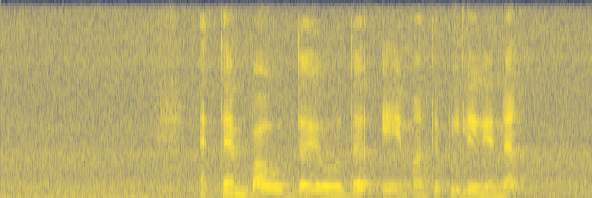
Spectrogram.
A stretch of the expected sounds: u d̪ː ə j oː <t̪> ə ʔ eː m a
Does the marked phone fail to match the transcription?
yes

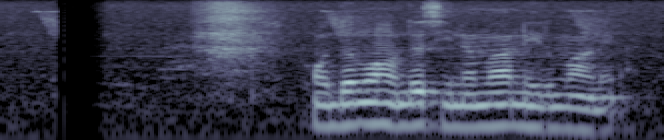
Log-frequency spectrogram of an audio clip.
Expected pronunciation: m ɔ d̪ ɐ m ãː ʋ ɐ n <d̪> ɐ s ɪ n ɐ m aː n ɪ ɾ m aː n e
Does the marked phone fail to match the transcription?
no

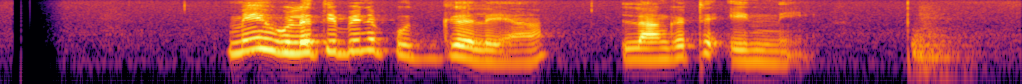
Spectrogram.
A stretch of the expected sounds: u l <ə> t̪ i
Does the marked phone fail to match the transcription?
no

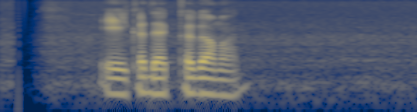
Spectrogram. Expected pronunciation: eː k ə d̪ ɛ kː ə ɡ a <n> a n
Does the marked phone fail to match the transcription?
yes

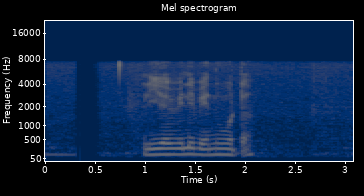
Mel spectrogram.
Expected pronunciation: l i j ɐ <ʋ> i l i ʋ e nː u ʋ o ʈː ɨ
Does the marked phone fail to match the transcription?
no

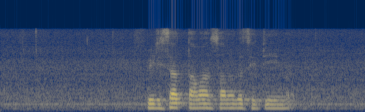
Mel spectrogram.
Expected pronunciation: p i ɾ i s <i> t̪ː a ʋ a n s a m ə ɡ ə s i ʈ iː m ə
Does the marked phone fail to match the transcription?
yes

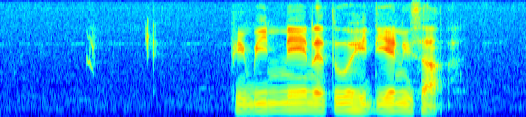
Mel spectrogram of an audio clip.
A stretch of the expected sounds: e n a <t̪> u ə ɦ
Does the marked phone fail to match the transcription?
no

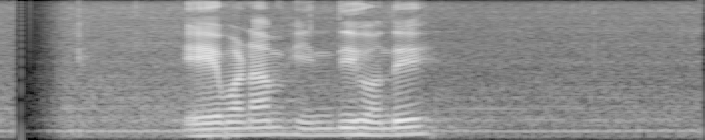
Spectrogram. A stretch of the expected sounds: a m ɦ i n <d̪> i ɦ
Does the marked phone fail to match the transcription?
no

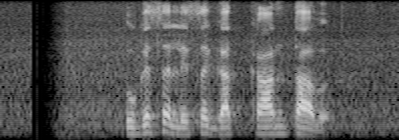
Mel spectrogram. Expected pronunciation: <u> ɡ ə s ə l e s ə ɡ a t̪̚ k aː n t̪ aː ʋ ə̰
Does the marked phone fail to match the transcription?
no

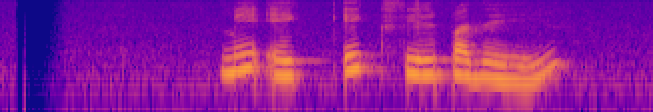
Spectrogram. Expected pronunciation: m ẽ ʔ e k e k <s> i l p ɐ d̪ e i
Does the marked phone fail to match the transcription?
no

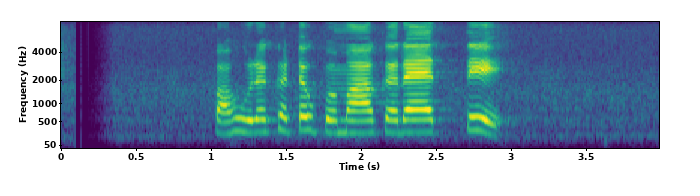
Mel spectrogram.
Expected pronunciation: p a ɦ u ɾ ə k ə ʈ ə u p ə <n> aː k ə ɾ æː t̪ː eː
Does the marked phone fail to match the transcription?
yes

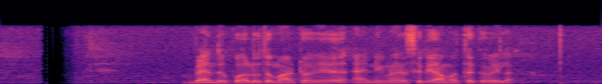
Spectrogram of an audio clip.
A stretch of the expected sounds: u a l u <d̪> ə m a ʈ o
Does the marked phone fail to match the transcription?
yes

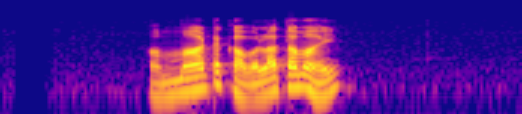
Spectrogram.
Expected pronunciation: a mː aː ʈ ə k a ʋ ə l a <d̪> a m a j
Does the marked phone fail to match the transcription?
yes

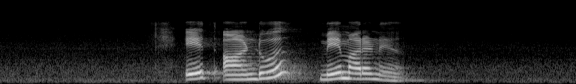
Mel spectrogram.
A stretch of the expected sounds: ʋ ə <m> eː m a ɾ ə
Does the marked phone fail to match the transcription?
no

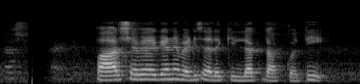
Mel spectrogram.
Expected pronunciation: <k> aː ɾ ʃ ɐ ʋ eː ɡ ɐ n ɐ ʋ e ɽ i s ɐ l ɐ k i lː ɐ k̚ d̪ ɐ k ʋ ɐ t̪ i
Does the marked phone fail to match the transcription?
yes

